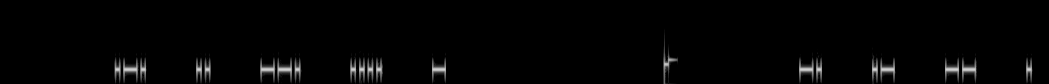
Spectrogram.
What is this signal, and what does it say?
Morse code, heard as a keyed tone, about 28 wpm, spaced as for 13 wpm, 690 Hz. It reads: RIGHT NAME
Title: 4x Character Spacing - Top 200 Words - 28wpm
